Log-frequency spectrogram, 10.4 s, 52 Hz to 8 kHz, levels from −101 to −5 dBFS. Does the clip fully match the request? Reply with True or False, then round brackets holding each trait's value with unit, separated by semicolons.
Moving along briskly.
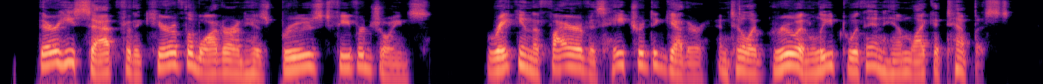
False (180 wpm)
